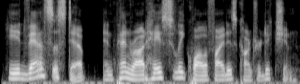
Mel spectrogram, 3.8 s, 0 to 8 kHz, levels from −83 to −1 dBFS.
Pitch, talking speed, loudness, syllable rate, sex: 125 Hz, 160 wpm, -18 LUFS, 5.8 syllables/s, male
